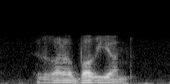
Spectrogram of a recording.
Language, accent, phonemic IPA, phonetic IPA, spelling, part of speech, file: Armenian, Eastern Armenian, /ʁɑɾɑbɑˈʁjɑn/, [ʁɑɾɑbɑʁjɑ́n], ղարաբաղյան, adjective, Hy-ղարաբաղյան.ogg
- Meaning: Karabakh, Karabakhian (of or pertaining to Karabakh, Nagorno-Karabakh or Nagorno-Karabakh Republic)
